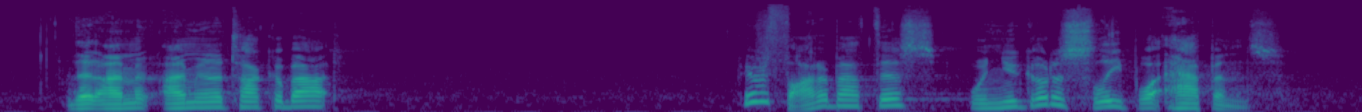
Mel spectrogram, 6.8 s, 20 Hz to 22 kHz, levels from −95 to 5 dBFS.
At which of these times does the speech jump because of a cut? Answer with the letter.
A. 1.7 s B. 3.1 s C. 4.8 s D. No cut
A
